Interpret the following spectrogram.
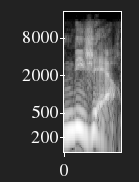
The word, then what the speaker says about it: Niger: be perfectly correct here, you would have to adopt the French sounding pronunciation of Niger would be said different countries. It is called Ner. There's a country called Nij.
